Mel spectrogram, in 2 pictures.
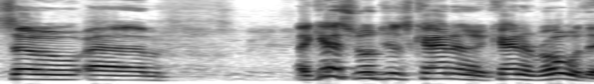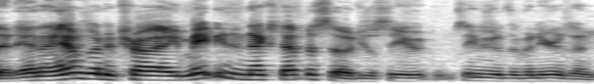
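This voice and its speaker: A man speaks with very wide pitch swings. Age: old. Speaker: video blogger. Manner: halting.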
